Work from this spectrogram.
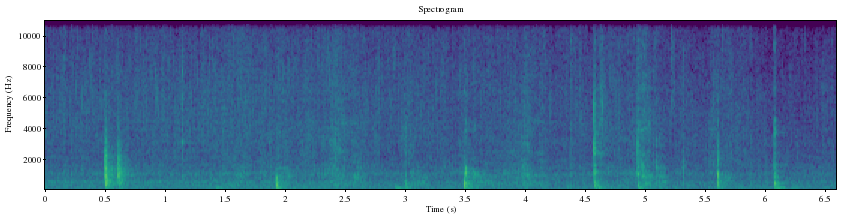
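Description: Ground beef browning in a frying pan, a soft sizzle broken by repeated scraping stirs from a spatula at an uneven, unhurried rhythm.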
